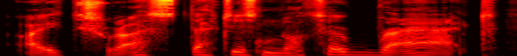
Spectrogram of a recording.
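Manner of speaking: slow, mildly nervous frog; a touch of worry in the frog; lightly voiced uneasy frog; wary frog voice. Mr Jeremy Fisher's voice.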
